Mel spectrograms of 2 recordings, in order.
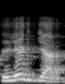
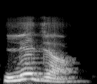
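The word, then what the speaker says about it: ledger: देखिए, इसे क्या पढ़ता है, अधिकांश लोग क्या पढ़ता है इसको, लेडजर। आप लोग भी इसे पढ़ते होंगे लेडजर, लेकिन रियल प्रोनाउंसिएशन क्या है, लेजर।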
